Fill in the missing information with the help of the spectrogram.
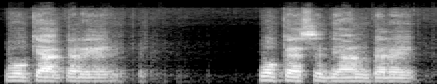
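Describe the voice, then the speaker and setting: A man giving gentle, soothing guided meditation instructions as a spiritual teacher. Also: medium pitch, flat delivery. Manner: slow, gentle, soothing guidance with rising emphasis.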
